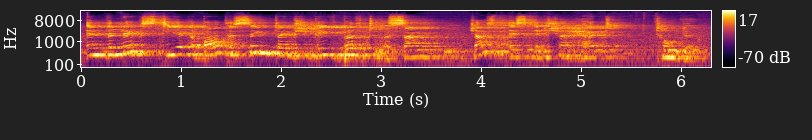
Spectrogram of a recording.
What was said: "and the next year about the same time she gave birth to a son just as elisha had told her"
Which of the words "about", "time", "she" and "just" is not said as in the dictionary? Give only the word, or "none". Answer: none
